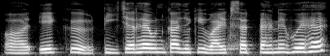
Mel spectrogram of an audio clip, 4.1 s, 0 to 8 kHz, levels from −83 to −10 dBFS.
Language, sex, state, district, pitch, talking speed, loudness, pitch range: Hindi, female, Bihar, Patna, 195 Hz, 175 wpm, -14 LUFS, 180-210 Hz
